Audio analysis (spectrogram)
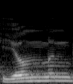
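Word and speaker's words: YInMn: about the oregon blue it's uh variously pronounced like yungmen blue it's difficult to say this was the first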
